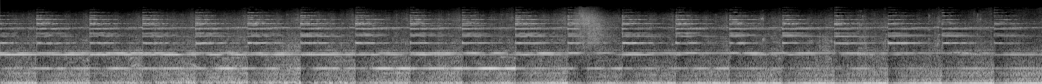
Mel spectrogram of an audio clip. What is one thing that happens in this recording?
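A diesel locomotive engine rumbles steadily as the train rolls slowly closer.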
